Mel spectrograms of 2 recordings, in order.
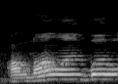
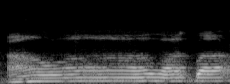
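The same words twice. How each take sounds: First: It is said loudly and forcefully. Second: It is said softly and weakly. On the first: The speaker calls it right. "tapi keras" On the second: The speaker calls it wrong. "tidak seperti itu"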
